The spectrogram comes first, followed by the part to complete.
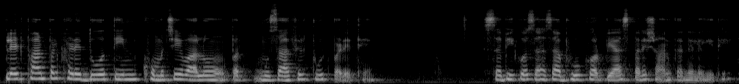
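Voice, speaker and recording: A woman reading a short story aloud in a measured, steady way. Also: medium pitch, creaky.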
